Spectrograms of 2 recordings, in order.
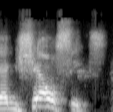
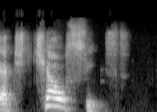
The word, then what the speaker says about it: excelsis: And don't forget, by the way, if you're singing this song in choir, do not say excelsis. Say excelsis. That's the correct choir pronunciation for it.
